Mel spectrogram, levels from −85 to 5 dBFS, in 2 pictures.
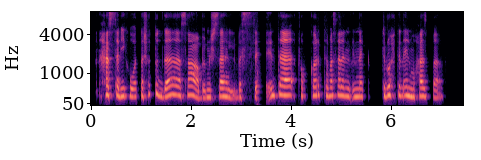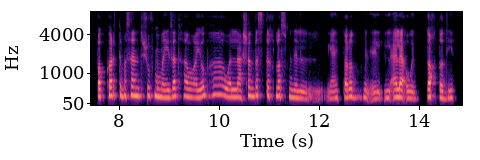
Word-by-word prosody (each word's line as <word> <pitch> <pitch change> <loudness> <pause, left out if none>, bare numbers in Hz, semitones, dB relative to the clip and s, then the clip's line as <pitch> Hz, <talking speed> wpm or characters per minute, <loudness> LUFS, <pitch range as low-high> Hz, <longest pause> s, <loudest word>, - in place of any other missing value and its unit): حاسة 255 -1 +5
بيك، 220 +1 -1
هو 210 -2 -1
التشتت 220 +7 -5
ده 240 +3 +2
صعب 230 -6 +1
مش 195 +1 -2
سهل، 210 -5 +2
بس 190 +1 +6 0.2
أنت 245 +1 +4
فكرت 235 +2 -5
مثلًا 230 +1 0
إنك 210 -1 -3 0.2
ترُوح 235 +1 +1
تنقل 235 -1 0
محاسبة؟ 215 0 -2 0.5
فكرت 230 +3 0
مثلًا 225 +1 +1
تشوف 225 +1 -7
مميزاتها 215 +2 0
وعيوبها 230 +6 -3
والّا 200 -2 0
عشان 205 +4 -2
بس 235 0 +2
تخلَص 225 -1 -2
من 195 -1 -2
ال 175 0 -6
يعني 170 0 -7
التردد 190 +2 -3
من 185 - -3
ال-القلق 180 +3 +1
والضغطة 175 +4 -1
دي؟ 180 +2 -5
220 Hz, 135 wpm, -22 LUFS, 195-235 Hz, 0.5 s, بس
